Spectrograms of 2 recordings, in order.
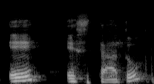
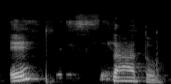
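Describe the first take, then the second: First: An extra e sound comes before the s. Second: The word starts directly with the s sound. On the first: The speaker calls it wrong. "no es E estato" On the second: The speaker calls it right. "Partimos con la S"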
